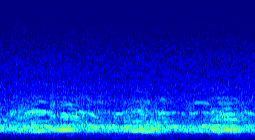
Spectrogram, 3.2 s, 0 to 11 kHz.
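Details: Cranes in flocks flying south over Navarra in the Pyrenees on 1 November 2017, circling overhead and regrouping: a dense chorus of overlapping trumpeting, rolling calls from many birds, continuous with no pauses.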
